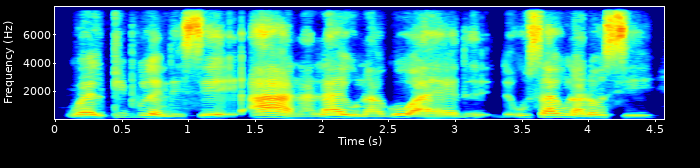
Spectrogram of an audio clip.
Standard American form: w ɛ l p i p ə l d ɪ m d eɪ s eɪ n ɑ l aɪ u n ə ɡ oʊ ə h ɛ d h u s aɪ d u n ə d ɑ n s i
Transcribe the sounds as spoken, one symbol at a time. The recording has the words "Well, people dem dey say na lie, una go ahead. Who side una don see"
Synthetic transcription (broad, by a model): w ɛ l p i p ə l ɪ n d eɪ s eɪ n ɑ l aɪ u n ə ɡ oʊ ə h ɛ d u s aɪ u n ə d ɑ n s i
